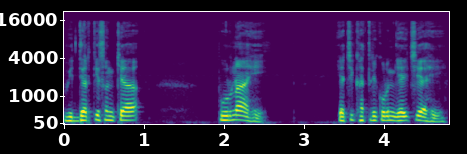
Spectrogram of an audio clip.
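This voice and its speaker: Guy walking thru a software tutorial step by step, kinda high voice, dry close mic. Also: moderate pace, no echo. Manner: step-by-step instructional explaining. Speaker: tutorial presenter. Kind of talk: screen-recorded software tutorial.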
